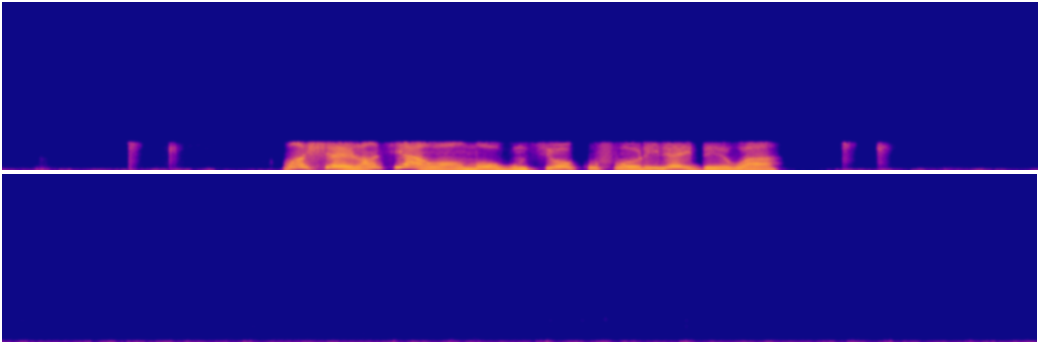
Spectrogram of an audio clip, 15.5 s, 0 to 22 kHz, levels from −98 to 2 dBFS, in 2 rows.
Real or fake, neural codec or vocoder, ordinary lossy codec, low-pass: fake; codec, 16 kHz in and 24 kHz out, 0.9 kbps, LongCat-Audio-Codec, fine tuned four codebook decoder; none; 3.6 kHz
